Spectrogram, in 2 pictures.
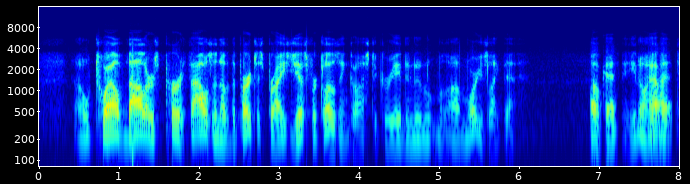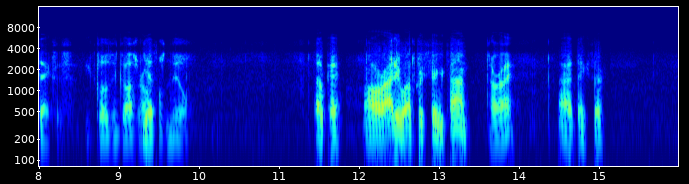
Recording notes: Q&A Call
